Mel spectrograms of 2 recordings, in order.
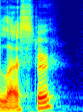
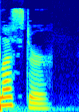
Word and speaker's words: Leicester: Is it Leicester? – I think so.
